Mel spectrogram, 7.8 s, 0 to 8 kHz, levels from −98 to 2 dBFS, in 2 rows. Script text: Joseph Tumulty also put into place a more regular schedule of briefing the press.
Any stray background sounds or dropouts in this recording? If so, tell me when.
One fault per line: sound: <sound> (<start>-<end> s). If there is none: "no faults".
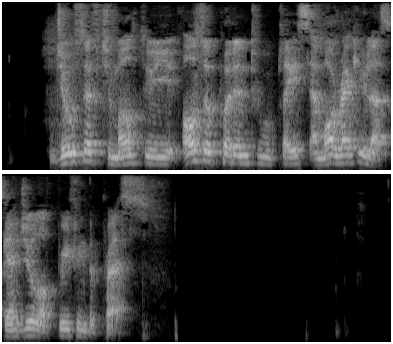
no faults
